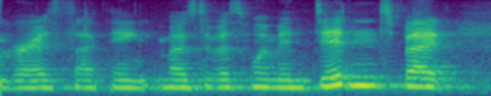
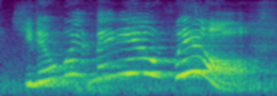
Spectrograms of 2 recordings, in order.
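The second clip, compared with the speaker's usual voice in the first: much higher, spirited mock dare; tossing the challenge back at him, pitch jumping up; defiant comeback. Wife answering husband's dare with a high, spirited comeback. Her reply to Luke's challenge.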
